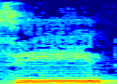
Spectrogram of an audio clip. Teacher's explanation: সিনের ক্ষেত্রে অতিরিক্ত একটা আওয়াজ বের হবে, চড়ুই পাখির ন্যায় চিকচিক একটা আওয়াজ বের হবে, সিন। এখানে যেন অনেকেই সিন সিন এরকম শব্দ উচ্চারণ করেন, সেটা যেন না হয় খেয়াল রাখতে হবে।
